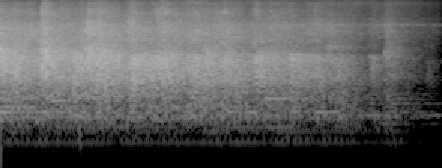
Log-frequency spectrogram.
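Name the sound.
audience clapping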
